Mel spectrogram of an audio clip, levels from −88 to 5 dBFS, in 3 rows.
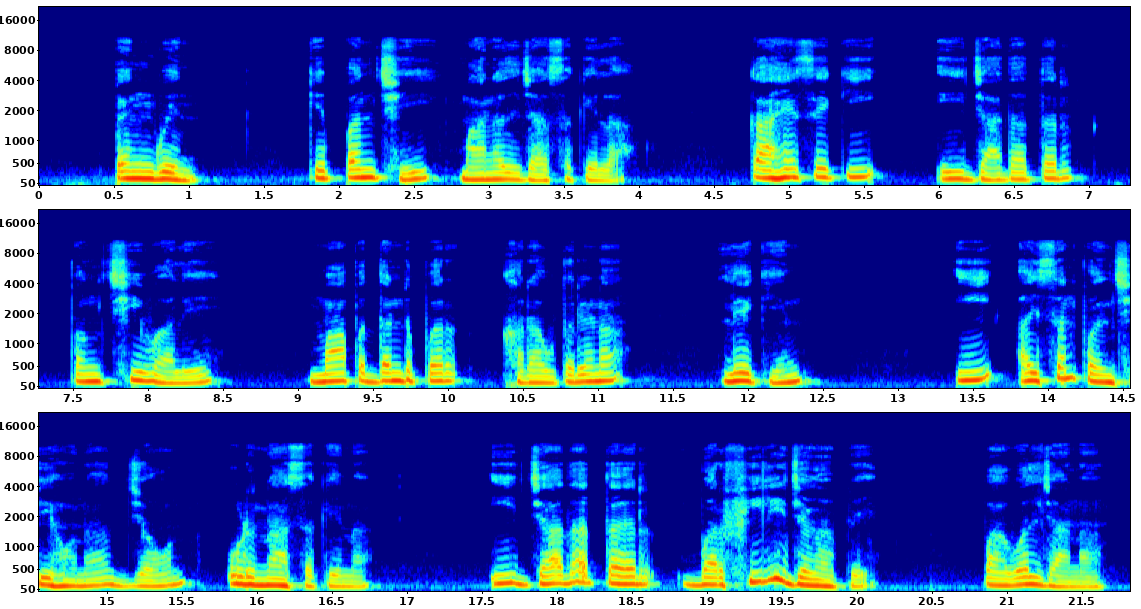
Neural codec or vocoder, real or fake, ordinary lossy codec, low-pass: none; real; none; none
